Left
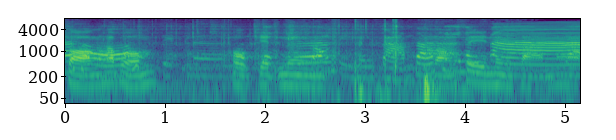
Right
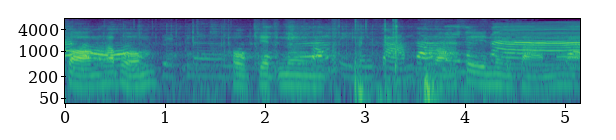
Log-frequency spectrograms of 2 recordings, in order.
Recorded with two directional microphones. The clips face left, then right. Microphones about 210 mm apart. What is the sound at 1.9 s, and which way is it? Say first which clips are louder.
Speech: left 1 dB; 5° left (ahead or behind).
